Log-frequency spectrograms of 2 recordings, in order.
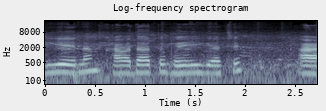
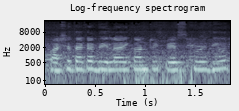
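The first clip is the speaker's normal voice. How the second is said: ordinary delivery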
